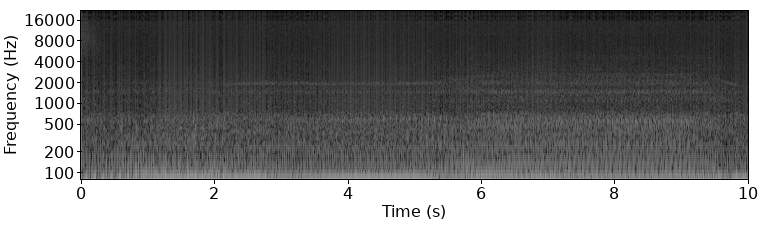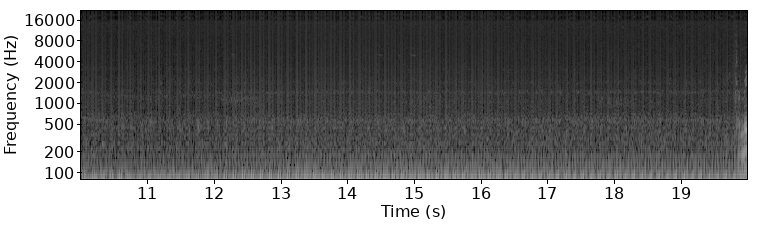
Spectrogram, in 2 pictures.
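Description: A BMW car engine warms up close by at a steady low idle, lifting in one gentle rev partway through before settling back into a continuous rumble, with no talk.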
